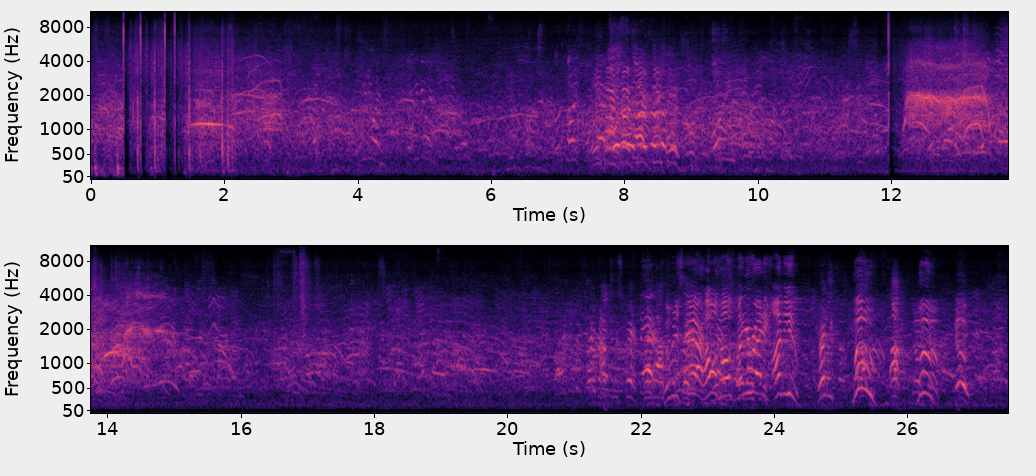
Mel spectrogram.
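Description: A large outdoor crowd screams and shouts in panic.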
